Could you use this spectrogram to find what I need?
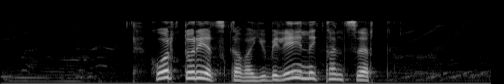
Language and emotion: Russian, positive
